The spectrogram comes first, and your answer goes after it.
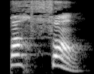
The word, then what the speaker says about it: parfum: Ben, regardez le dernier mot, parfum. Parfum. Alors, parfum, on entend le son 1 dans la deuxième syllabe, fin.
